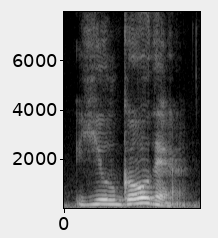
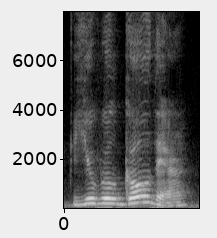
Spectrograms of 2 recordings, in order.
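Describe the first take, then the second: First: Will is shortened and joined to you. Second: The word will is said in full.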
